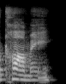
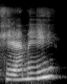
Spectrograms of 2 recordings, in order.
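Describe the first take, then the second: First: Kami said as "KAH-mee"; first vowel as in father. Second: Kami said as "KAM-ee"; first vowel as in cat. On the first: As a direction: say Kami with an open "ah". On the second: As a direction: say Kami with a short a, like "cammy". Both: Shown as a demonstration. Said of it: "is it Kami or Kami".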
